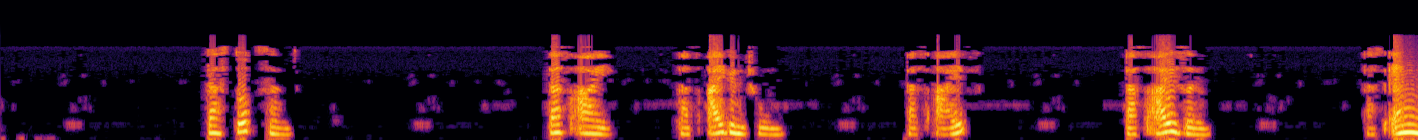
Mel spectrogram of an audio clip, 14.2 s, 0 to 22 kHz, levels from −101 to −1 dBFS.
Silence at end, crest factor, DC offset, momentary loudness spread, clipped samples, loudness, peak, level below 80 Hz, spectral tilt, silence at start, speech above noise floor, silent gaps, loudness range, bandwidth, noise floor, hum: 0 s; 14 dB; under 0.1%; 17 LU; 1%; -12 LUFS; 0 dBFS; -44 dBFS; -6 dB/octave; 2.05 s; 67 dB; none; 6 LU; 8 kHz; -77 dBFS; none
